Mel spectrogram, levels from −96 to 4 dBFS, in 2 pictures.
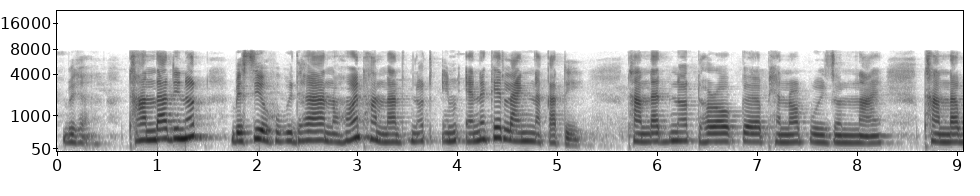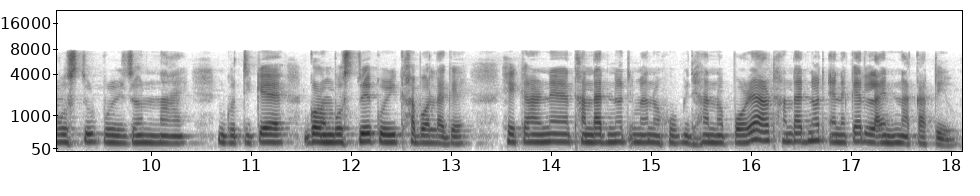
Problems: background sounds at intervals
